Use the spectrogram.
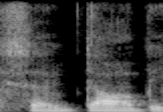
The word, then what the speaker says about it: Derby: or Derby Derby Derby we say d as it's spelled D e r b y but we pronounce it d a r b y so Derby okay okay um I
